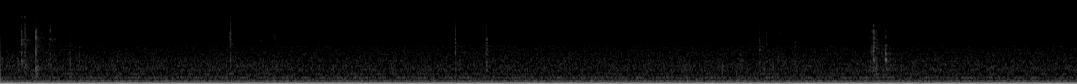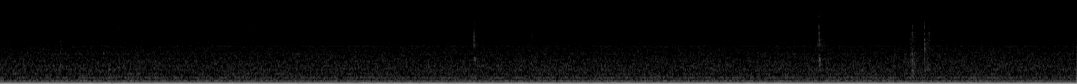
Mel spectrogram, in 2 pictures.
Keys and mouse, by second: 0.0-0.8 typing, 1.0 click, 2.3 space, 2.9 click, 4.7 alt+click, 5.2 click, 7.7 alt+click, 8.8 ctrl+z, 9.3 click, 15.5 space, 15.9 click, 19.0 space, 20.2 alt+click, 20.7 click.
